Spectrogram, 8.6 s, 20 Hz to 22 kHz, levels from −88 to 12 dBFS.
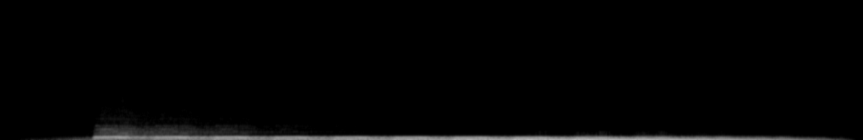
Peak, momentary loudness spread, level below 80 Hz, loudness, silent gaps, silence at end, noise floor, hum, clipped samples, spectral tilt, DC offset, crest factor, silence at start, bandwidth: -6 dBFS; 15 LU; -24 dBFS; -24 LUFS; none; 0.55 s; -77 dBFS; none; under 0.1%; -15.5 dB/octave; under 0.1%; 16 dB; 0.9 s; 1.2 kHz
